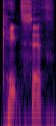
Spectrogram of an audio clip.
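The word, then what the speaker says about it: Cait Sith: development um nura had envisioned both Barrett and Kate Sith and that is actually how there it's pronounced there's a lot of chatter online that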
